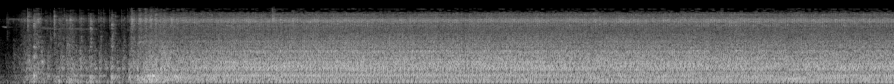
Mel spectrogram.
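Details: Craftsman 7HP self-propelled lawn mower: sputtering popping pull-start, then steady high buzzing run; hard starting, needs priming every time; owner suspects off timing from a damaged flywheel keyway and a faulty carburetor.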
